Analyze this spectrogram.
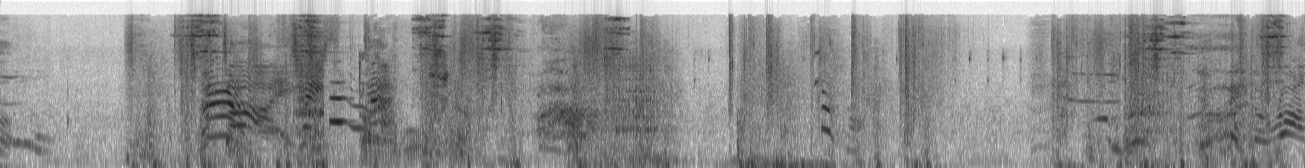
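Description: Blades clang and slash in a fight.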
